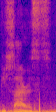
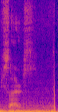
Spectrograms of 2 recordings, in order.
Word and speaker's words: Bucyrus: When in Ohio, in a town called Bucyrus, and most people, when they try to read it, they pronounce it Bucyrus, but it's called Bucyrus, Ohio.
